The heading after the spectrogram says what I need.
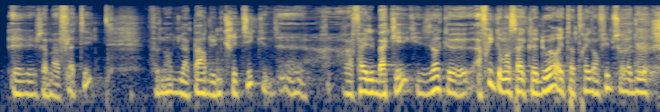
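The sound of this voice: The speaker talks at a moderate pace with a Lyonnais accent. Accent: Lyonnais regional French.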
